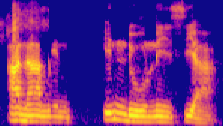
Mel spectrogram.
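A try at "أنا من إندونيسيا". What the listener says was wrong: Masya Allah, mumtaz.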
